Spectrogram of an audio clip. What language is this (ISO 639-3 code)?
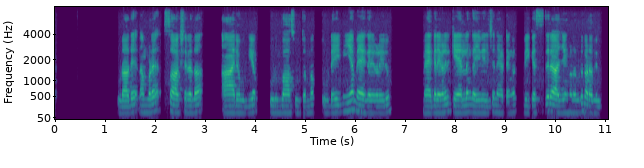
mal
